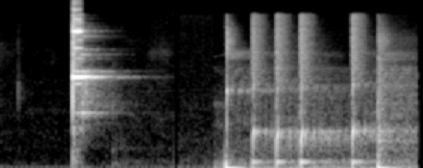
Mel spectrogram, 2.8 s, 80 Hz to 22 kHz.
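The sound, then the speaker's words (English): A single bright clink of glasses in a toast rings out and fades, followed by a quick run of hollow, rhythmic glugging pulses as another glass of beer is poured. Fairly loud, with no talking. “Pour me another glass from Beer 52. Cheers. Cheers.”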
